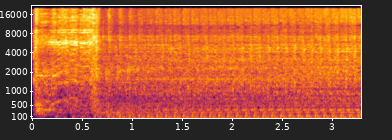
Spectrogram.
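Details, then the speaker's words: Rebuilt Kawasaki FR730V twin on a Cub Cadet mower, lost power after getting wet: fires up into a lumpy, uneven idle with a skipping beat, won't rev toward its 3,600 rpm; one cylinder not firing. "Sounds pretty good, don't it? No, it don't. Let's see if she revs up. I couldn't get it to rev over That's wide open."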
